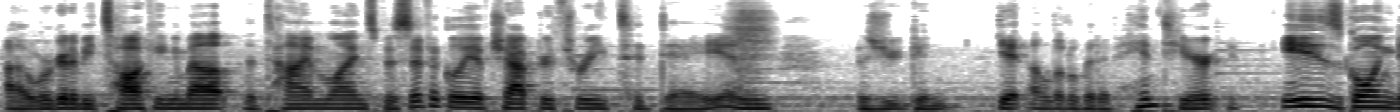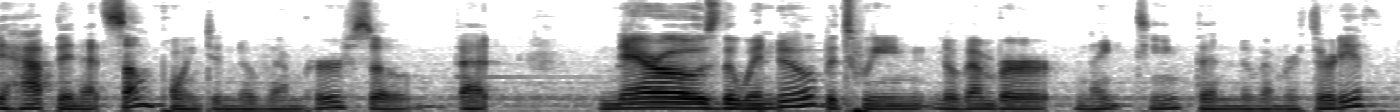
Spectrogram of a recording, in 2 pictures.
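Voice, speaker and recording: A man presenting a game livestream, talking fast and loosely with a chuckle. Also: medium pitch, animated, faint music behind.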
